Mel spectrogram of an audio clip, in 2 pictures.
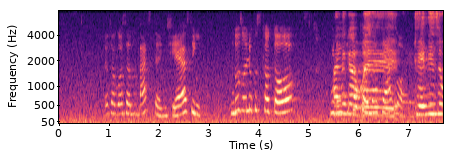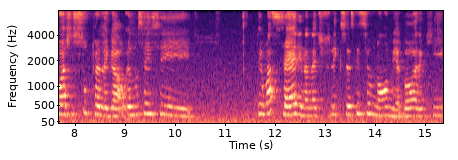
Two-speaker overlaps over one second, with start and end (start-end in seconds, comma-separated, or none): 5.5-7.1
